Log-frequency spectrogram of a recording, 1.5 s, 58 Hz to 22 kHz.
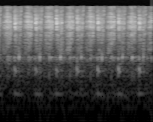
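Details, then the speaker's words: Restored Robert Fulton vertical toy steam engine, boiler hard-soldered, under 5 psi suspected: light regular rasping chuffs about five per second, steady, no stumbles; runs very nicely. "I suspect there's less than 5 lbs of pressure in there it isn't much"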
